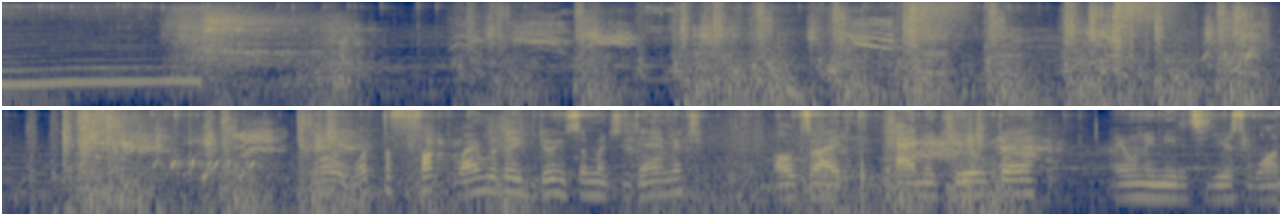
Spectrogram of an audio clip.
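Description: Fighting sounds clash and crackle from a game.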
